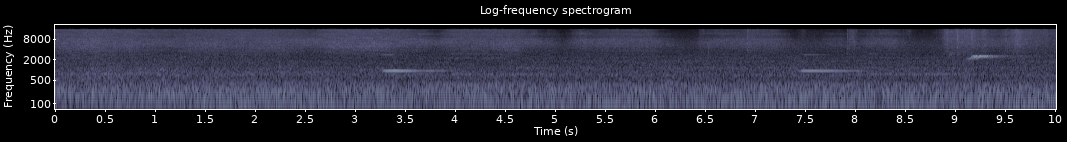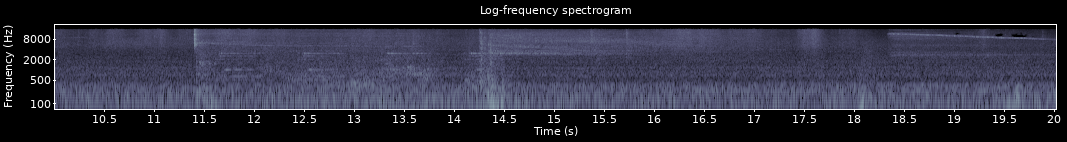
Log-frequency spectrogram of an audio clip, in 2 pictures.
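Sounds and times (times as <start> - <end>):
train rumbling: 9.8 - 20.0.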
